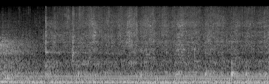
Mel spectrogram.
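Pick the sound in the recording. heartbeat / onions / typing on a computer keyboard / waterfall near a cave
onions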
